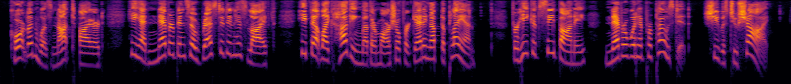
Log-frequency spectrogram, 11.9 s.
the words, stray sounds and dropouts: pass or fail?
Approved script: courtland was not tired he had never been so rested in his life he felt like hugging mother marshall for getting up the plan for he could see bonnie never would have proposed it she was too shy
fail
